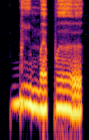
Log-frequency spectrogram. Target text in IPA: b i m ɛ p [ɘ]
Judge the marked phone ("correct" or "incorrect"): correct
